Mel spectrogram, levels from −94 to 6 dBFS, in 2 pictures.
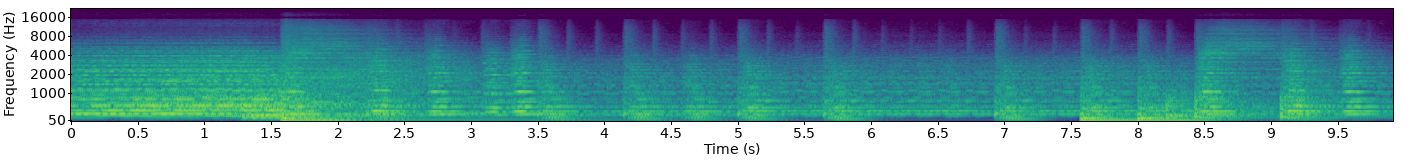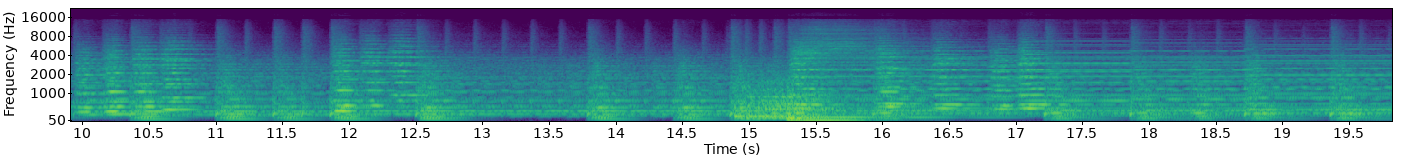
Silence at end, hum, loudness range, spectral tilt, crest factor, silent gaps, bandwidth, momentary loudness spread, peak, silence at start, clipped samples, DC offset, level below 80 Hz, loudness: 0 s; none; 8 LU; -6 dB/octave; 18 dB; none; 14.5 kHz; 15 LU; -2 dBFS; 0 s; under 0.1%; under 0.1%; -32 dBFS; -19 LUFS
